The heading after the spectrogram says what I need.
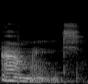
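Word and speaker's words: almond: आमंड, यहाँ भी L silent है और यहाँ एल के बाद एम है और एल के बाद अगर एम आए तो भी एल साइलेंट ही होता है, इसको पढ़ेंगे आमंड।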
